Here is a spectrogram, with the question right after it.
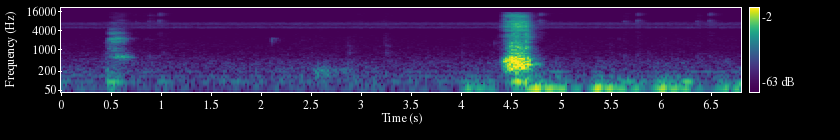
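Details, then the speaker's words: Woman in a sneezing challenge, trying to induce sneezes: a quiet intake sound, then one loud, sharp, explosive sneeze in a quiet room with steady background hiss; sneeze. "তো দেখি আমি কটা হাঁচি দেবো। আশা করছি এটাতে আমার হাঁচি হবে না, তবু ট্রাই করছি, দেখা যাক আমি একটাও দিতে পারি কিনা।"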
